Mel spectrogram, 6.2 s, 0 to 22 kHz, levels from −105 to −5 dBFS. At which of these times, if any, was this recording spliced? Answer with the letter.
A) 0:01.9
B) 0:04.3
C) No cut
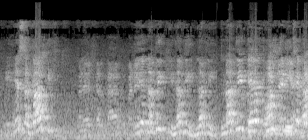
B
